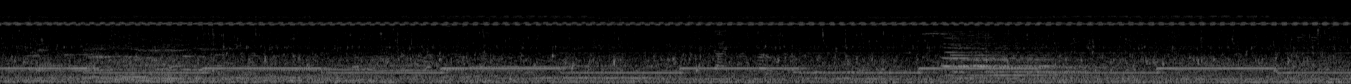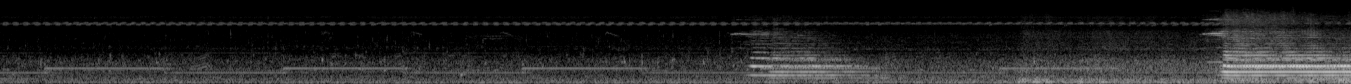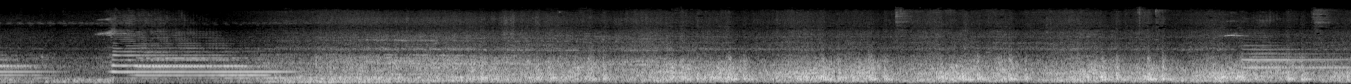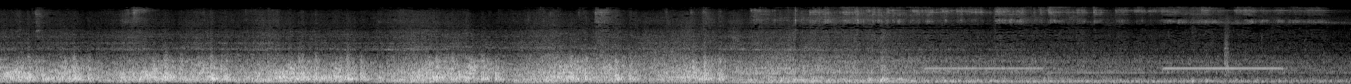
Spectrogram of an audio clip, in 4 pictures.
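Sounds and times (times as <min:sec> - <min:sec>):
locomotive horn blasts: 0:09.4 - 0:10.6, 0:20.9 - 0:22.5, 0:25.6 - 0:31.7, 0:39.3 - 0:40.7
train wheels clattering over rails: 0:30.0 - 0:53.6.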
